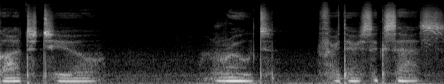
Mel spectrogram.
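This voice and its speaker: A soft-spoken woman with a very deep, low pitch talks over noticeable background noise. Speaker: ASMR creator. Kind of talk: ASMR personal attention talk to help relax and sleep. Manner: soft-spoken, calm.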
